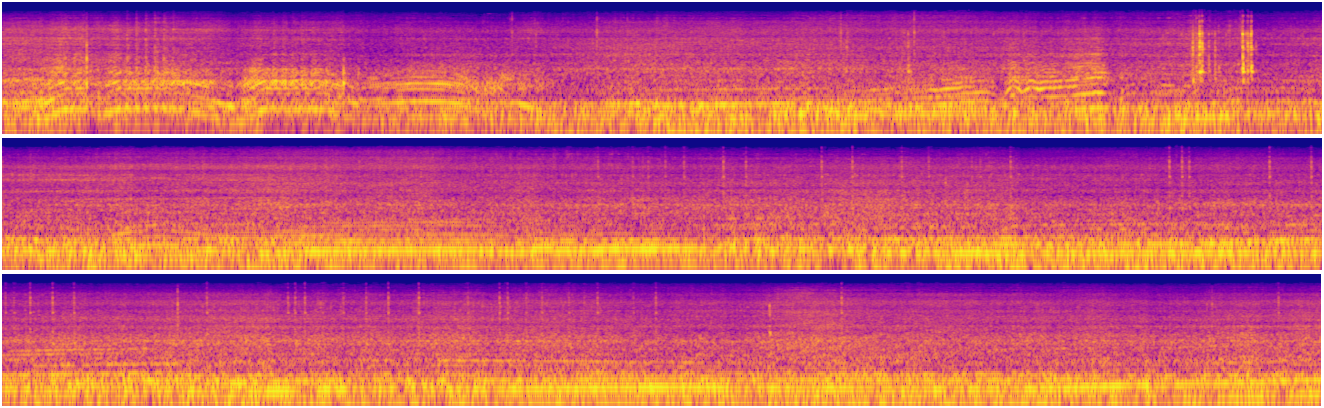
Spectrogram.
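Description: Honda motorcycle engine running under way, heard from the bike itself. Its pitch rises and falls with throttle and gear changes, then holds a steady note for a long stretch before rising again near the end. Two short clicks come about eight to nine seconds in.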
